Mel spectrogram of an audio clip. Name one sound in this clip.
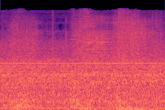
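Swords clash and ring.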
